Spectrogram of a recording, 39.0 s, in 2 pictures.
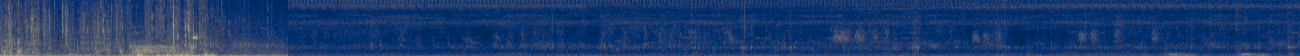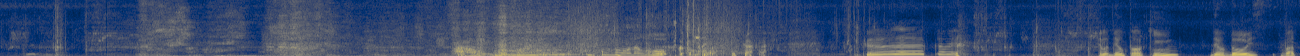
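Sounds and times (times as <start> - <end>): lower bird calls: 16.1 - 23.7, 34.0 - 36.2.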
